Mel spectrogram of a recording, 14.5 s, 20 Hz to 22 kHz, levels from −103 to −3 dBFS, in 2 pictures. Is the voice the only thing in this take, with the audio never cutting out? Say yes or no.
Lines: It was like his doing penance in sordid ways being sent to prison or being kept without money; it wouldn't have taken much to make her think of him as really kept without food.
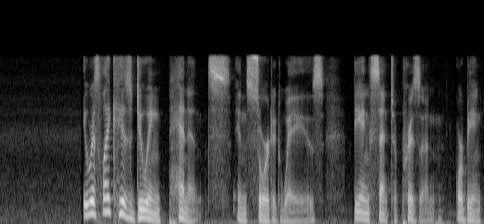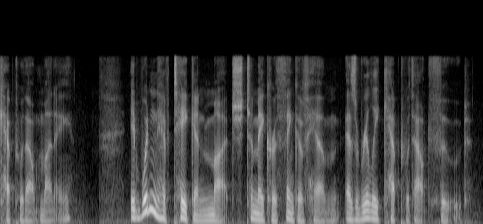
yes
